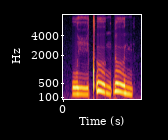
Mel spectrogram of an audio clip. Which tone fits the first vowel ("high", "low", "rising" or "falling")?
low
